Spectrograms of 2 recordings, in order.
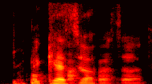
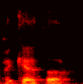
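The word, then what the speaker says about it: Paquetá: Lucas, how is that pronounced? The Leon midfielder? Paqueta.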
